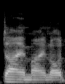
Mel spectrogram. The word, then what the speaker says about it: diamine: And diamine or diamine, it's valid. It's pronounced either way.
